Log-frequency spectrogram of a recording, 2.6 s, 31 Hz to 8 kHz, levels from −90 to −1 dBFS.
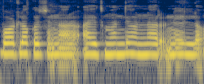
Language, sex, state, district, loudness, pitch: Telugu, female, Andhra Pradesh, Sri Satya Sai, -13 LUFS, 220 Hz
